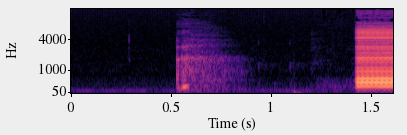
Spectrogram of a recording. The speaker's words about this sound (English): Did I do the wrong buzzer for the first one? No, I did the right buzzer. I was right on the first one.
